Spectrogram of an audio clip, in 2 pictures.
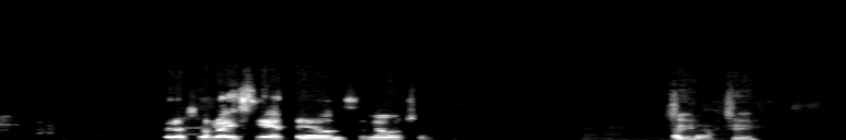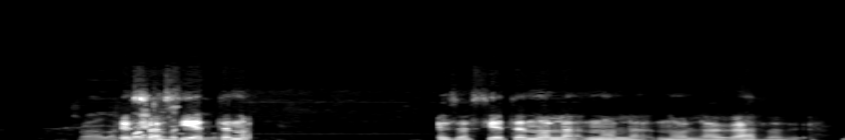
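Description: A young woman speaks calmly over an online call.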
